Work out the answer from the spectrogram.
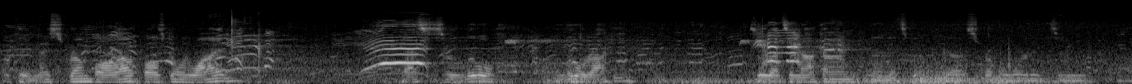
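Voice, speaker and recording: Low, lively American man commentating rugby. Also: a little slow, pauses often. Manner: explanatory, casual, frequent fillers. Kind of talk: rugby commentary explaining rules. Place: outdoor sports field. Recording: outdoor with loud wind on the mic.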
